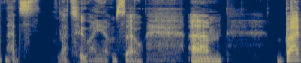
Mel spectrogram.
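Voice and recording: In a dry, close sound with no echo, a man speaks at medium pitch with a clear, smooth, nasal tone.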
